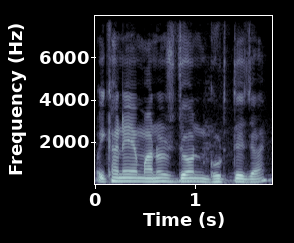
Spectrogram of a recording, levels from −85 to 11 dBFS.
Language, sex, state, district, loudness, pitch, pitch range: Bengali, male, Tripura, West Tripura, -15 LUFS, 150 Hz, 140-155 Hz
